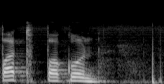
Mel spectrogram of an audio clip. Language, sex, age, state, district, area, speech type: Kashmiri, male, 30-45, Jammu and Kashmir, Srinagar, urban, read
